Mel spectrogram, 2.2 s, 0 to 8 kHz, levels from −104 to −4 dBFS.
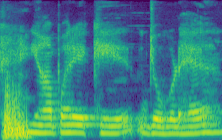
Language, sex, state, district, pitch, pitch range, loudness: Hindi, male, Uttar Pradesh, Shamli, 160 Hz, 150-165 Hz, -15 LUFS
